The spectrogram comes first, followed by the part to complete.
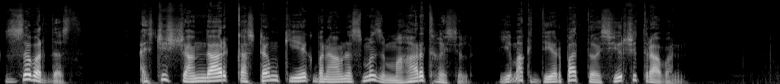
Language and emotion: Kashmiri, surprised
